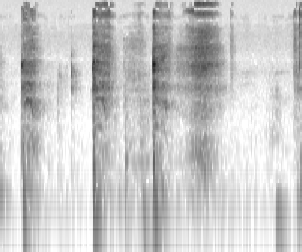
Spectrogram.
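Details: Adult speaker with a really bad sore throat, clearing throat and coughing while talking. Cough.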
